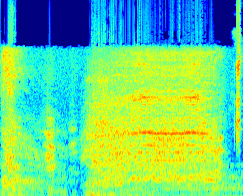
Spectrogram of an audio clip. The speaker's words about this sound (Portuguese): Ele usou isso no Dino Wars. Ele chegou pra esposa dele e pediu pra esposa dele ficar rugindo pro microfone.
